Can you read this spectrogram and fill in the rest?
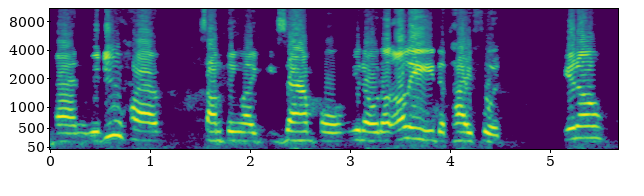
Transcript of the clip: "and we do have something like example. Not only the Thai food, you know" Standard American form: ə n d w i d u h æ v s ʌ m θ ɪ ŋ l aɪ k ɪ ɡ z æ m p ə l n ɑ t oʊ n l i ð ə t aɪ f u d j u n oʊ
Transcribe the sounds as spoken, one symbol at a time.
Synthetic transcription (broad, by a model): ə n w i d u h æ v s ʌ m θ ɪ ŋ l aɪ k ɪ ɡ z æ m p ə n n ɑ t oʊ n l i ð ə t aɪ f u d j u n oʊ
